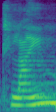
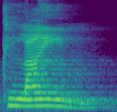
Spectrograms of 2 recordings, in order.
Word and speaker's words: climb: of them can danaka silent B after M incurring it will be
